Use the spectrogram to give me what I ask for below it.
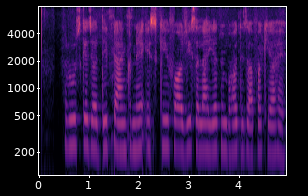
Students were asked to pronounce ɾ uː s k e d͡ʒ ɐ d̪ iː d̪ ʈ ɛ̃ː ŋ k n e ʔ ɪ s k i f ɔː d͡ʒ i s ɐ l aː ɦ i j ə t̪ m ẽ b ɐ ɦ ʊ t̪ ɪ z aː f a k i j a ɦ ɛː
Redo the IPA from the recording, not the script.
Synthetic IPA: ɾ uː s k e d͡ʒ ɐ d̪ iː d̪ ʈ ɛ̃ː ŋ k n e ʔ ɪ s k i f ɔː d͡ʒ i s ɐ l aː ɦ i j ə t̪ m ẽ b ɐ ɦ ʊ t̪ ɪ z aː f a k i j a ɦ ɛː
